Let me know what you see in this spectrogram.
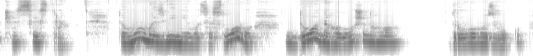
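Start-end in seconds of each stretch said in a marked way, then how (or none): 0.0-0.9 soft unvoiced систра, as the doubtful form; whispered wrong spelling. Shown as a demonstration. Teacher whispers the wrong variant систра. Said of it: "де ми можемо плутатись, як правильно написати".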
